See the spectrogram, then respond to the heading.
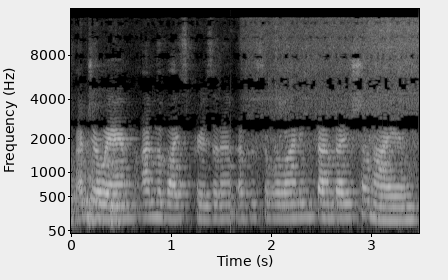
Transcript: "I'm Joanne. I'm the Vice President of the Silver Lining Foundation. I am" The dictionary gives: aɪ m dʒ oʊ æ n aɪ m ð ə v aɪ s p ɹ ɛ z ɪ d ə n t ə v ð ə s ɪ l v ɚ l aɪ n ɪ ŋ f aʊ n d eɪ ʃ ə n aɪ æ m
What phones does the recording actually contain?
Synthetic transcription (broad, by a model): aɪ m dʒ oʊ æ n aɪ m ð ə v aɪ s p ɹ ɛ z ɪ d ə n t ə v ð ə s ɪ v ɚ l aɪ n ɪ ŋ f aʊ n d eɪ ʃ ə n aɪ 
